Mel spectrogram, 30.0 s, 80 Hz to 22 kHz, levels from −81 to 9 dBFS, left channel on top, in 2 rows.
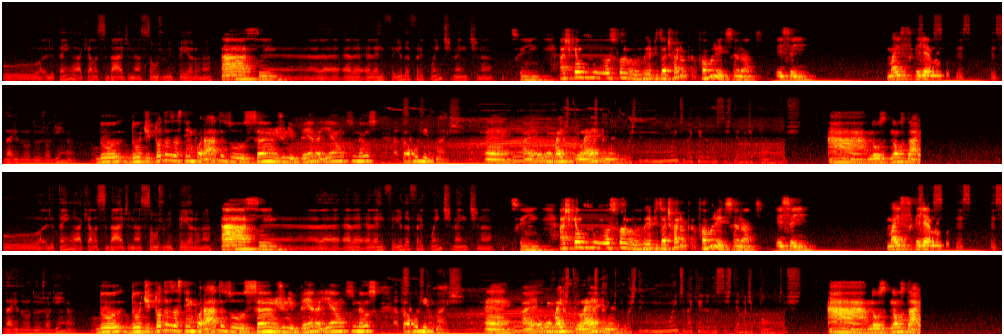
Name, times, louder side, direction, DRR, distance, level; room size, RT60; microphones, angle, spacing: voice 1, 0.0-3.2 3.9-7.4 8.3-9.3 13.7-14.5 14.8-16.7 20.9-21.9 22.8-27.0, right 2 dB, 30° right, 8.0 m, -44 dB
voice 2, 3.3-4.2 7.6-12.2 13.3-14.1 16.4-20.6 21.0-21.6 22.2-24.3 27.4-28.8, right 3 dB, 50° right, 1.2 m, -22 dB
sound 1, 11.5-13.0 13.4-19.9 20.2-22.5, equal, 15° right, 2.5 m, -25 dB
sound 2, 19.3-26.7, left 1 dB, 30° left, 6.6 m, -39 dB
head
